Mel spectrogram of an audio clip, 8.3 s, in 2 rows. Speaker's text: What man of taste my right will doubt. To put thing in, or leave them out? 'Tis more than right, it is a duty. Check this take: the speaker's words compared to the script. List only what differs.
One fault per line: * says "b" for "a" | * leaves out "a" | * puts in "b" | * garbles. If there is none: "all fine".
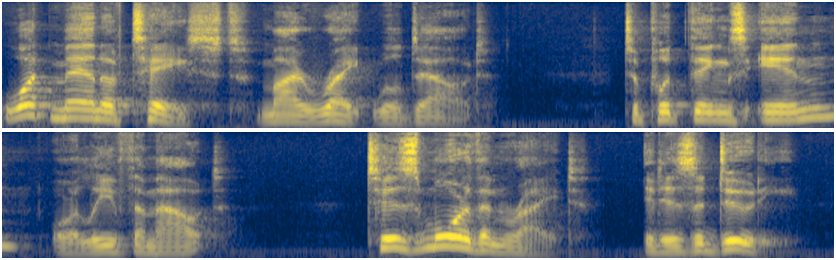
* says "things" for "thing"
